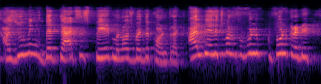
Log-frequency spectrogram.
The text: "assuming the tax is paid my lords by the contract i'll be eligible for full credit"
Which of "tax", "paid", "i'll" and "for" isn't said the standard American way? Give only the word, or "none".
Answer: for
